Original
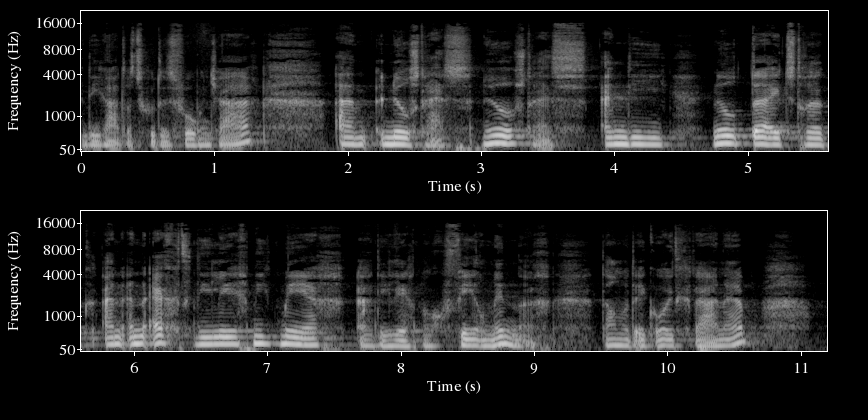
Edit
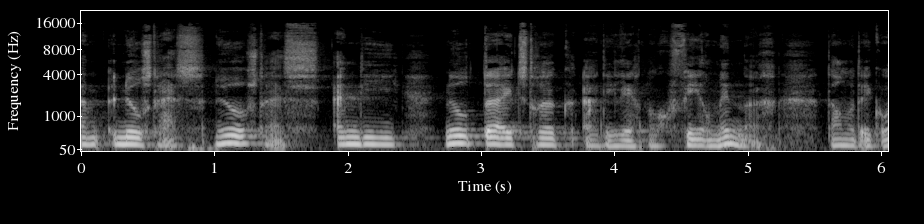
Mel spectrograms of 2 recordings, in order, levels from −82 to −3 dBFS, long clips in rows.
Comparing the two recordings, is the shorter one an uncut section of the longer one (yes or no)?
no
